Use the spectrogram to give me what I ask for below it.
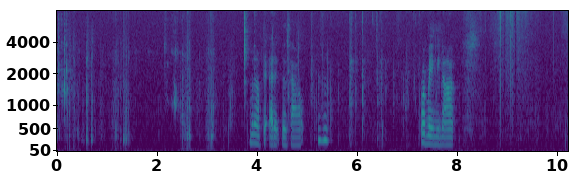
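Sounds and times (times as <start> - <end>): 
crunchy chewing of ice: 0.0 - 1.5, 2.1 - 3.6
speech: 3.9 - 5.6, 7.3 - 8.4.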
